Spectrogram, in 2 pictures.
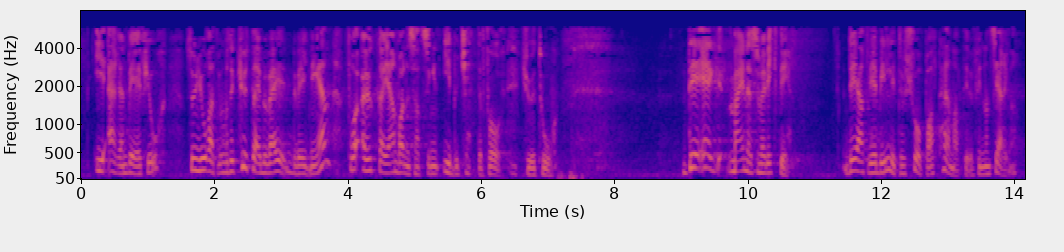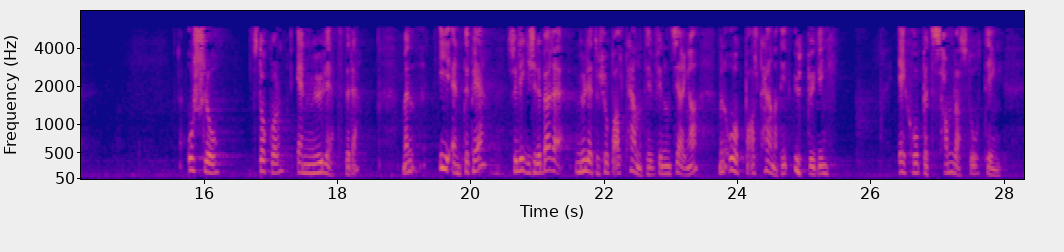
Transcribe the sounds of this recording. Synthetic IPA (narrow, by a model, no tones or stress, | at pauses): ʔɪʔæɾɛnbeːɪfjuːɾ | sɔmjuːɾəɑt̪ʋɪmɔt̪ːəkʰʉt̪ːɪbbəʋɪlɡnɪŋənfɔɾɔʔɑʉkɑjæːʁnbɑːnəsɑt̪sɪŋənɪbʉd̪ʃɛt̪ːəfɔɾçʉːət̪ʰuː | d̪ɛɛɡmæɪnəsɔmæɾʋɪkt̪ɪ | d̪ɛæɾɑt̪ʋɪæɾʋɪlːɪt̪ʰɪlɔʃoːpʰɔɑlt̪ʰæʁnɑ̰t̪ʰḭːʋəfɪnɑnsɪeːɾɪ̰ŋɑ̰ɾ | ʊʂlʊ | st̪ɔkhɔlmɛɪnmʉːlɪheːt̪ʰːɪld̪ɛ | mɛn | ɪʔɛnt̪ʰɛpʰeːsɔlɪɡːəɾɪçːəd̪ɛbæɾəmʉːlɪet̪lɔʃoːpʰɔɑlt̪ʰæʁnɑt̪ʰiːʋəfɪnɑnsɪeːɾɪŋɑɾmɛnoːɡpʰɔ̰ʔɑ̰lt̪ʰæʁnɑt̪ʰiːʋʉːt̪̚bʏɡːɪŋ | ɛɡhoːpəɛt̪sɑmlɑst̪uːʁt̪ʰɪŋː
